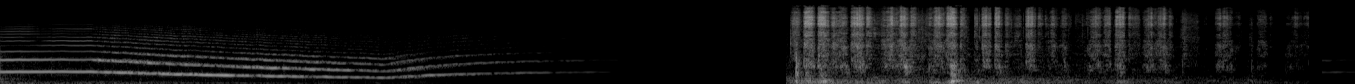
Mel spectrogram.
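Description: An air raid siren sounding the call to congregate at 3 a.m. on Christmas morning wails loudly in a long, steady shriek, then drops in pitch as it winds down and fades. After a brief silence, a harsh, rasping scrape follows.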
